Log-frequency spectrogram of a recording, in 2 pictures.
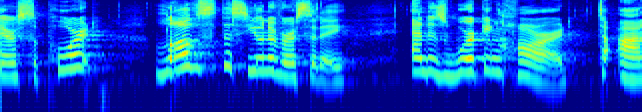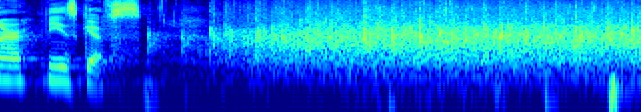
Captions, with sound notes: values their support, loves this University and is working hard to honor these gifts. (audience applauds)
